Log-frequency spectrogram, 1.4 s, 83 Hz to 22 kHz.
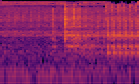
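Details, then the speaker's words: Commodore 1541 drive under diagnostic-cart control: shift-F1 (F2) steps the head all the way back to track one in a rapid, even train of sharp ticks, about fifteen a second; a working stepper, compared against the other drive whose head won't move. "so I have complete control of the stepper motor with this program here I'm just hitting F 3 and F 1 to move it backwards and forward"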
